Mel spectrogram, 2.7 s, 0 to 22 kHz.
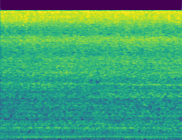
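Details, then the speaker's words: Chevrolet Sonic 1.8 engine, smooth quiet even idle with no ticking after replacing a faulty original camshaft solenoid that was passing no oil; ticking gone, previously had floating idle and camshaft codes (P0366). "Всё, со стуком мы победили."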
